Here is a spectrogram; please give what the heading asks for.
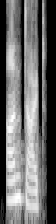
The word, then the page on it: untied: Indian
